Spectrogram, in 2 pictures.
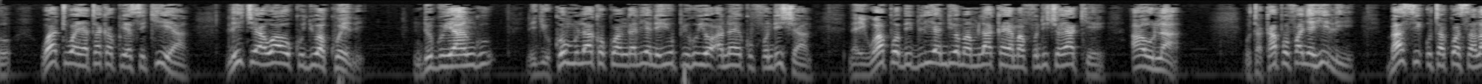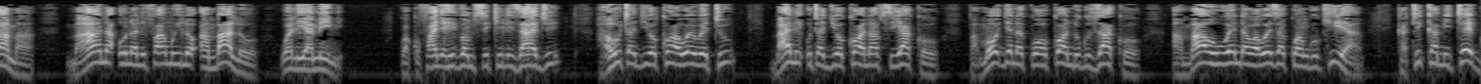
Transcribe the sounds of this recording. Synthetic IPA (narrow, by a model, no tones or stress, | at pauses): watuwajatakakujasikia̰ | lit͡ʃajawaɔkuʄuakwɛlḭ | nduɠujaŋɡu | nʔḭʄukumulakɔkuaŋɡalianijupihujɔanajɛkufundiʃa̰ | na̰iwapɔɓiɓliandijɔmam̩lakajamafundiʃɔjakʰɛ̰ | aula̰ | utakapɔfaɲahilḭ | ɓasiʔutakuwasalama̰ | maːnaʔunalifahamuhilɔʔambalɔ̰ | waliaminḭ | kwakufaɲahivjɔm̩sikilizaʄi | hautaʄiɔkɔawɛwɛtu | ɓaliʔutaʄiɔkɔanafsijakɔ̰ | pa̰mɔʄanakuwaɔkɔanduɠuzakɔ̰ | a̰mbaɔhuɛndawawɛzakuaŋɡukia̰ | katikamitɛɡ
